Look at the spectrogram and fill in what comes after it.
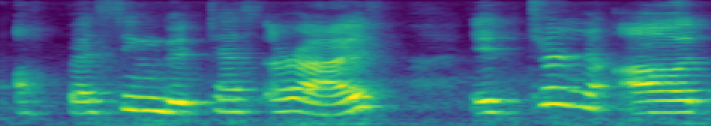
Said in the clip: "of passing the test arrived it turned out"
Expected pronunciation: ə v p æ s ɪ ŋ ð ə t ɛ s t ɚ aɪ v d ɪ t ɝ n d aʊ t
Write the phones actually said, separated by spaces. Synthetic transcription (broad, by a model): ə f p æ s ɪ ŋ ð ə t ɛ s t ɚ aɪ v ɪ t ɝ n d aʊ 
